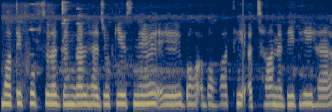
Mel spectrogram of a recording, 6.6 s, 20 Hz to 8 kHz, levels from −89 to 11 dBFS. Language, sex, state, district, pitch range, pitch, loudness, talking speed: Hindi, female, Bihar, Kishanganj, 230-245 Hz, 235 Hz, -20 LUFS, 155 wpm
